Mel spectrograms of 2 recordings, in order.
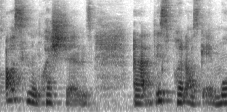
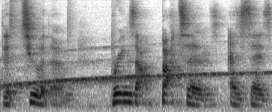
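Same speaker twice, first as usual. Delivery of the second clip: ordinary talk, nothing marked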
